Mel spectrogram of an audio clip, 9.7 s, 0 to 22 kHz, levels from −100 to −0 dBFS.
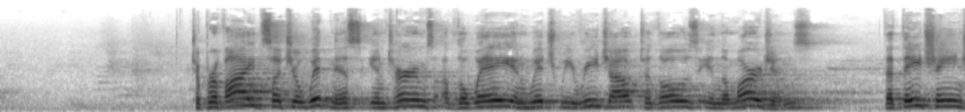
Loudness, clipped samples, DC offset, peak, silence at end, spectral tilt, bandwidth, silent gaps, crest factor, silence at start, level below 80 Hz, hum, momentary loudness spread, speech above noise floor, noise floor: -18 LUFS; under 0.1%; under 0.1%; -2 dBFS; 0 s; -5.5 dB/octave; 13.5 kHz; none; 16 dB; 1.9 s; -70 dBFS; none; 9 LU; 39 dB; -57 dBFS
